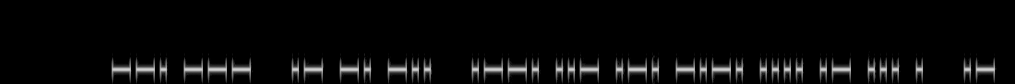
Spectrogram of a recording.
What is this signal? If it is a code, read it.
Morse code, heard as a keyed tone, about 20 wpm, 700 Hz. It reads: GO AND PURCHASE A
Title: Sentences from Top 1000 Words - Review Part 5 - 20wpm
